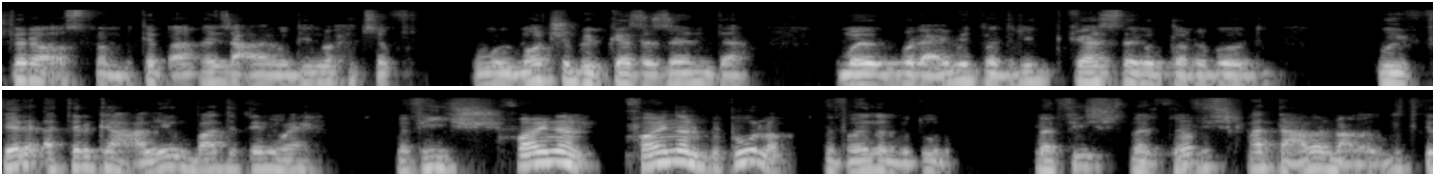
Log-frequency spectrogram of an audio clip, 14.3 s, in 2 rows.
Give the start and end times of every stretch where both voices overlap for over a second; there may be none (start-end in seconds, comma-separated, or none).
none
